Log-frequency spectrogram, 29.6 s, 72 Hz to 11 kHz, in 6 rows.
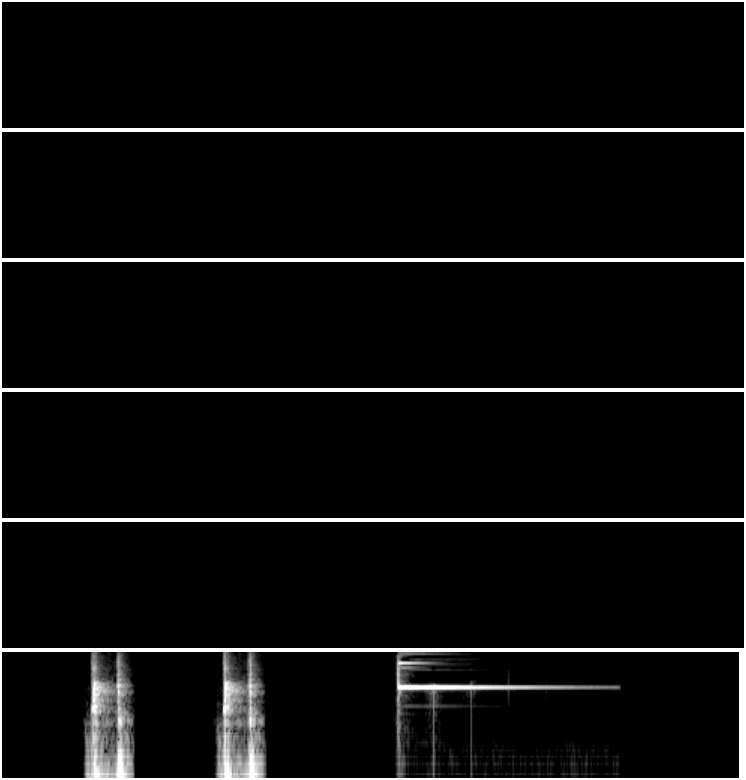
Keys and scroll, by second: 0.1 space, 0.2 space, 0.6 space, 1.1 space, 3.1 space, 3.4 space, 3.9 ctrl+BackSpace, 5.1 space, 5.7 space, 6.1 space, 7.3 ctrl+e, 8.4 ctrl+Tab, 9.0 ctrl+Tab, 10.0 Left, 10.4 Delete, 11.3 space, 13.0 Left, 13.7 End, 13.8 Left, 14.6 space, 16.1 ctrl+s, 17.3 ctrl+Left, 18.4 ctrl+s, 19.1 ctrl+s, 22.7 Tab, 29.0 ctrl+BackSpace, 29.5 ctrl+z.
